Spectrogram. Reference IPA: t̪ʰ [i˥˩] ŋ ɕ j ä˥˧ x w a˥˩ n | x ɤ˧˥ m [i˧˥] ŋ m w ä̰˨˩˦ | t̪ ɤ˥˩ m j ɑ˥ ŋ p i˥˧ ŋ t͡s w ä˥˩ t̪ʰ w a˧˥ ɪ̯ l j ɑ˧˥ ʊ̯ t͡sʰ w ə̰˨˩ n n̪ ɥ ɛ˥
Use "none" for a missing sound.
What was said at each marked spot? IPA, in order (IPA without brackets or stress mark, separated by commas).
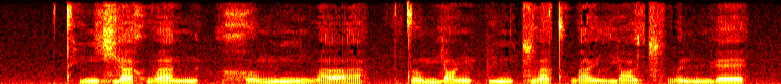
i˧˥, i˥˩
